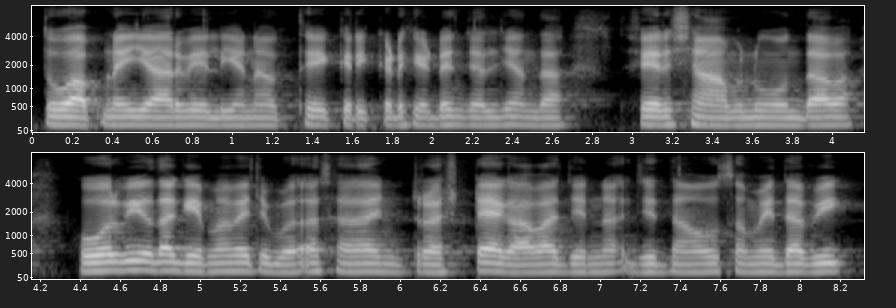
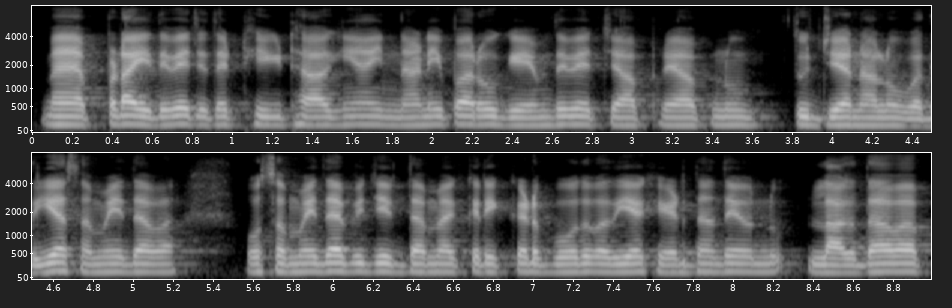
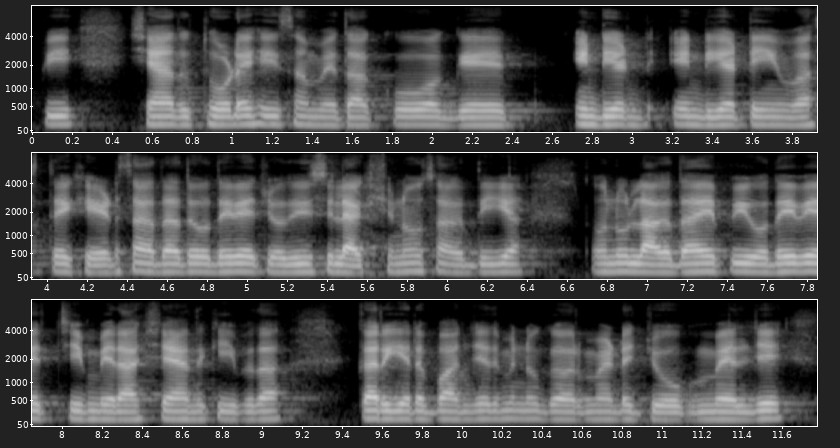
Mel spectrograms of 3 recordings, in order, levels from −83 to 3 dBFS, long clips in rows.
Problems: none marked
